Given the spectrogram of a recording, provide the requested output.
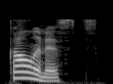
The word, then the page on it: colonists: British English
